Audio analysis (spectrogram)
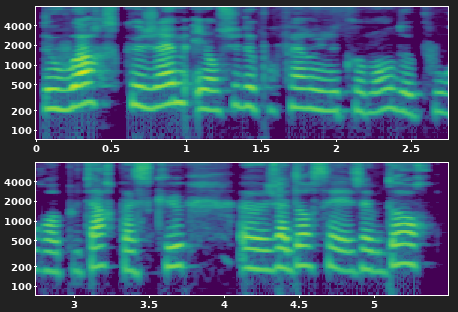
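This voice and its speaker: A woman's voice: mid-range voice, steady tone, normal speed, dark tone. A woman with a head cold and a stuffy, nasal voice, chatting casually to camera in a vlog, with many fillers and restarts. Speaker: vlogger.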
